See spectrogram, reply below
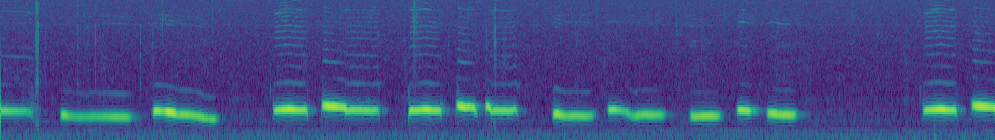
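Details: Male diamond dove kept as a pet, puffing up as he coos alongside his owner: steady sequence of gentle, pure coo notes, mostly short and level, one longer and falling, with a few faint clicks in a quiet room.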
